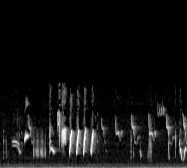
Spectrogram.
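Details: Common nightingale singing in Macedonia: varied phrases of sharp whistles, rapid pulsed notes repeated in a quick series, and downslurred chirps, with a steady low hum beneath.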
